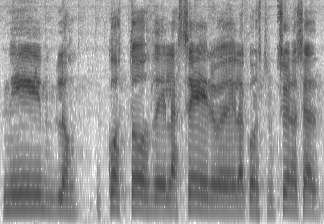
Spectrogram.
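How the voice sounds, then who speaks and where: A Chilean woman in her thirties hosting a talk show, upbeat and quick, often chiming in. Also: medium pitch, fairly even intonation, warm tone. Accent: Chilean Spanish. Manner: upbeat, fast-talking, chimes in often. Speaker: host. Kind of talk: casual talk-show chat.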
